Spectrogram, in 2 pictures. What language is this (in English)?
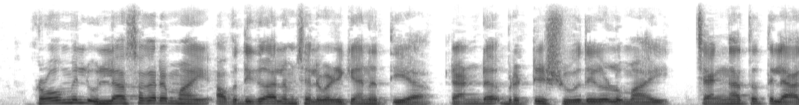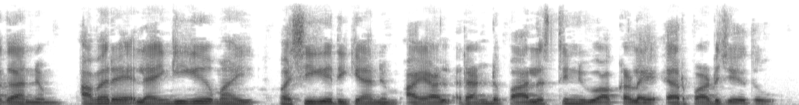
Malayalam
